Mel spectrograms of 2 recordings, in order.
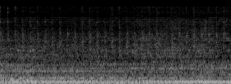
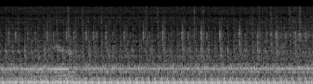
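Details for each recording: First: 2022 Rockwood fifth-wheel RV washer/dryer (front-loader) starting to drain: steady low hum of drain pump running normally; loose-mounted unit not vibrating or banging, door rattle on tracks noisiest part. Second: Heavy low spin rumble with a steady hum and quick rattling taps, about four per second: the washer in a 2022 Rockwood fifth-wheel RV vibrates at high-speed spin, shaking both closet doors, which rattle even when latched.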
